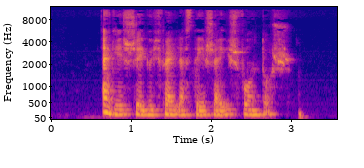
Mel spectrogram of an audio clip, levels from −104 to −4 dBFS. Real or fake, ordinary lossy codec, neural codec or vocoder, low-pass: real; AAC, 64 kbps; none; 10.8 kHz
